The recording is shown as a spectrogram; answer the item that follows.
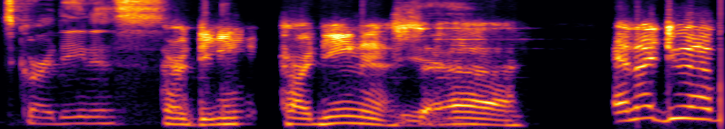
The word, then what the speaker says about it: Cardenas: But I mean, I remember paying $50 for Steve Carnaldus. I said his name wrong, but Steve, the other Red Ranger, Cardenas.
